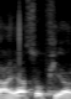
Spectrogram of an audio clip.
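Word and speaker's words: Ayasofya: 줘 이거를 이제 터키 말로는 타기 알을 지 발음하지 않고 아 아야 라고 걸러서 아야 소피아 라고 그칠 뿐입니다 특히 사람들의 그래서 처럼 교회의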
